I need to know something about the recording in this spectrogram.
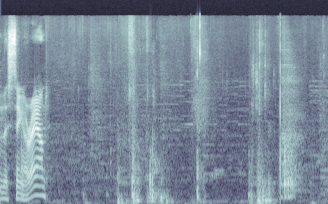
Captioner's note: shuffling noise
